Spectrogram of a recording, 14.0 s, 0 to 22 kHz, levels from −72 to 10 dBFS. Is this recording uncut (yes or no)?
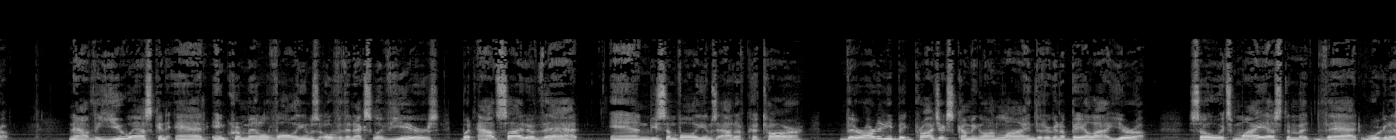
no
